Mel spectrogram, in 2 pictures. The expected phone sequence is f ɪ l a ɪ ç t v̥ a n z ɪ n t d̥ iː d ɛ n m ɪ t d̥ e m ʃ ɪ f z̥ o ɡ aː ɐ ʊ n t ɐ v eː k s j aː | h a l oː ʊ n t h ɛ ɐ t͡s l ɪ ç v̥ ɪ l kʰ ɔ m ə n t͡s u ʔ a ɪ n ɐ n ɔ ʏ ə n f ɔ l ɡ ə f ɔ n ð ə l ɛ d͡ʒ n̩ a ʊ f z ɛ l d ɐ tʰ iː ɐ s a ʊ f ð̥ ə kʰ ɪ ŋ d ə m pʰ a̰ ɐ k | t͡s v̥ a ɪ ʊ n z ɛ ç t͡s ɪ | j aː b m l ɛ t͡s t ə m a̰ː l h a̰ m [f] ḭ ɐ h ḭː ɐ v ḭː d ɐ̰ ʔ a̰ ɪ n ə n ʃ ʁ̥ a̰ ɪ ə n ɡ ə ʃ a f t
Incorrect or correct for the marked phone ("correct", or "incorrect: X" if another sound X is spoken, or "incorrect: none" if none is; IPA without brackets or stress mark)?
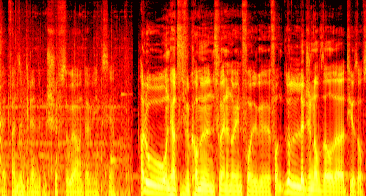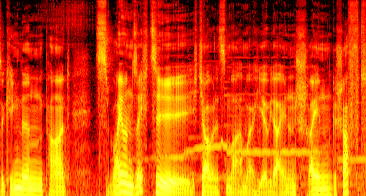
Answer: incorrect: v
